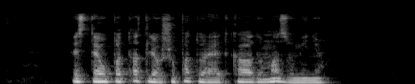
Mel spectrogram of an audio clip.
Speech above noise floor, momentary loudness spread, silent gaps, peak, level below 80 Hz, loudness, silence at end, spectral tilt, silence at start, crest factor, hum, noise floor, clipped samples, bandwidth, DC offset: 50 dB; 7 LU; none; -6 dBFS; -42 dBFS; -23 LUFS; 0.85 s; -6 dB/octave; 0.75 s; 16 dB; none; -71 dBFS; under 0.1%; 11.5 kHz; under 0.1%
